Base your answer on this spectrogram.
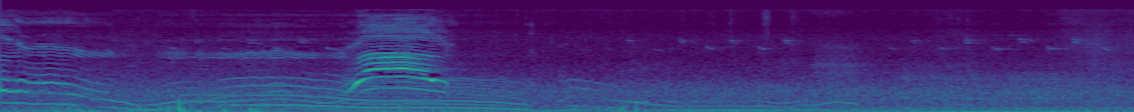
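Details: Domestic cats arguing with each other: long, wavering, low moaning yowls that swell into a loud, harsh rising wail midway, then sink back into drawn-out, tremulous growling moans with a faint rumble underneath.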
